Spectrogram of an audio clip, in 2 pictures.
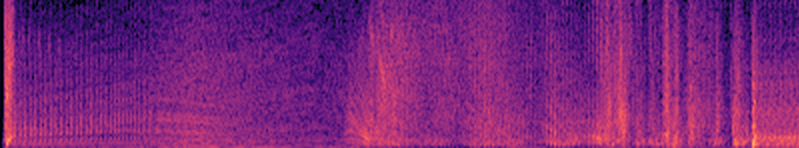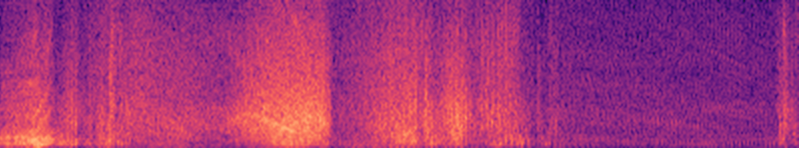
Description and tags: Abstract wooshes made from sound of stepping onto plastic bottle. Heavily processed in HourGlass.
